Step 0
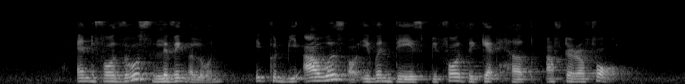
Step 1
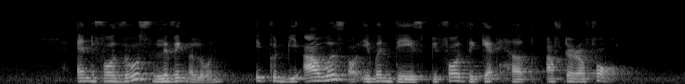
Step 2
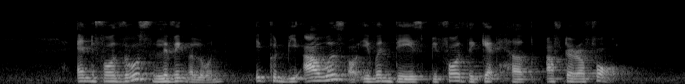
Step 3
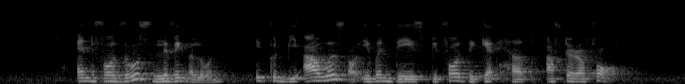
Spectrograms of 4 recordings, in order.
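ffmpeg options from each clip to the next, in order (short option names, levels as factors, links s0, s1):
-filter_complex "[0:a]acrossover=split=220|730|3100[s0][s1][s2][s3];[s1]alimiter=level_in=1.19:limit=0.0631:level=0:latency=1:release=470,volume=0.841[s4];[s3]acompressor=mode=upward:threshold=0.00141:ratio=2.5[s5];[s0][s4][s2][s5]amix=inputs=4:normalize=0,adynamicequalizer=threshold=0.00447:dfrequency=2200:dqfactor=0.7:tfrequency=2200:tqfactor=0.7:attack=5:release=100:ratio=0.375:range=2:mode=cutabove:tftype=highshelf,volume=1.33"
-af anull
-filter_complex "[0:a]asplit=2[s0][s1];[s1]asoftclip=type=tanh:threshold=0.0422,volume=0.299[s2];[s0][s2]amix=inputs=2:normalize=0,volume=0.447" -ar 16000 -c:a g722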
